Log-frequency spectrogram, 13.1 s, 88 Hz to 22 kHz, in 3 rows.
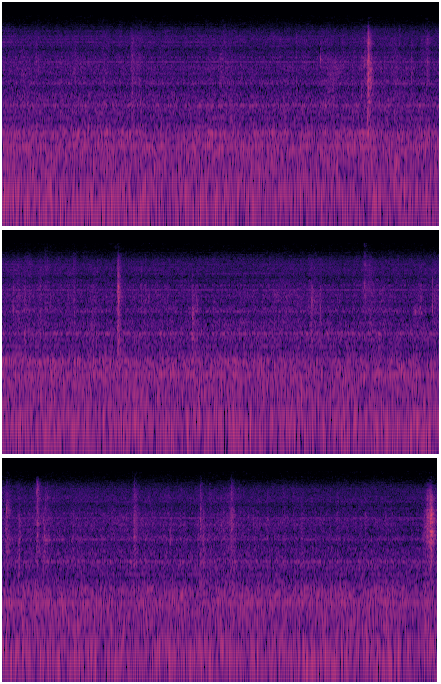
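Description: Class 222 Meridian diesel-electric multiple unit in motion, heard inside the passenger coach: a steady rumble with a low hum and a few light clicks scattered through it.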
